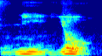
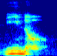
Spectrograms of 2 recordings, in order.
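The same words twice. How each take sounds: First: The middle consonant is an ny sound. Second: The middle consonant is a plain n sound. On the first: "the N with the um the the little squiggly line on the top, it's Nino" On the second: "If it was just regular N I N O, it would just be it would be Nino"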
